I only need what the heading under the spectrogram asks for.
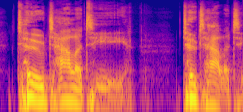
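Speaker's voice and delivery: low, put-on British accent on "totality". Deciding a word should be said in a british accent, the speaker tries it. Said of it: "I should say it in a British accent".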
